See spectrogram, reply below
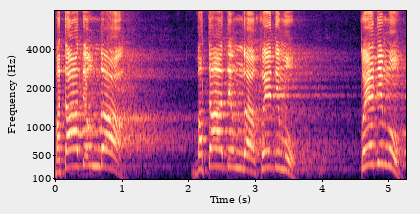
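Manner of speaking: high, eager calling out from a distance.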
